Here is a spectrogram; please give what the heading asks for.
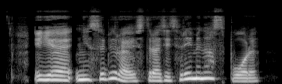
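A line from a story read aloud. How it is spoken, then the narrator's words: Dry. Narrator (Russian): сухо сказал Нимрод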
